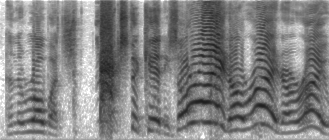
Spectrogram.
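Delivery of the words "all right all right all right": loud, high acted surrender; panicked giving in. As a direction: cry out to stop the blows, easing off. Kid confesses after robot smacks him.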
